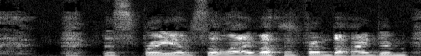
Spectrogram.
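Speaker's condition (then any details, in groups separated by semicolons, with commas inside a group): Primary lateral sclerosis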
